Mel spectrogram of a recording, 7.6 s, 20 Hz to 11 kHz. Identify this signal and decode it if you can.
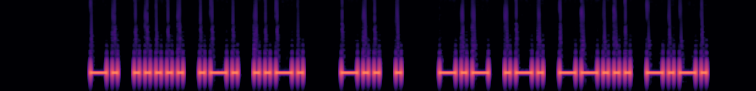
Morse code, heard as a keyed tone, about 22 wpm, 700 Hz. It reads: N5RF DE KR7C
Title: USA Callsign DE Callsign - 4 Characters - 22wpm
